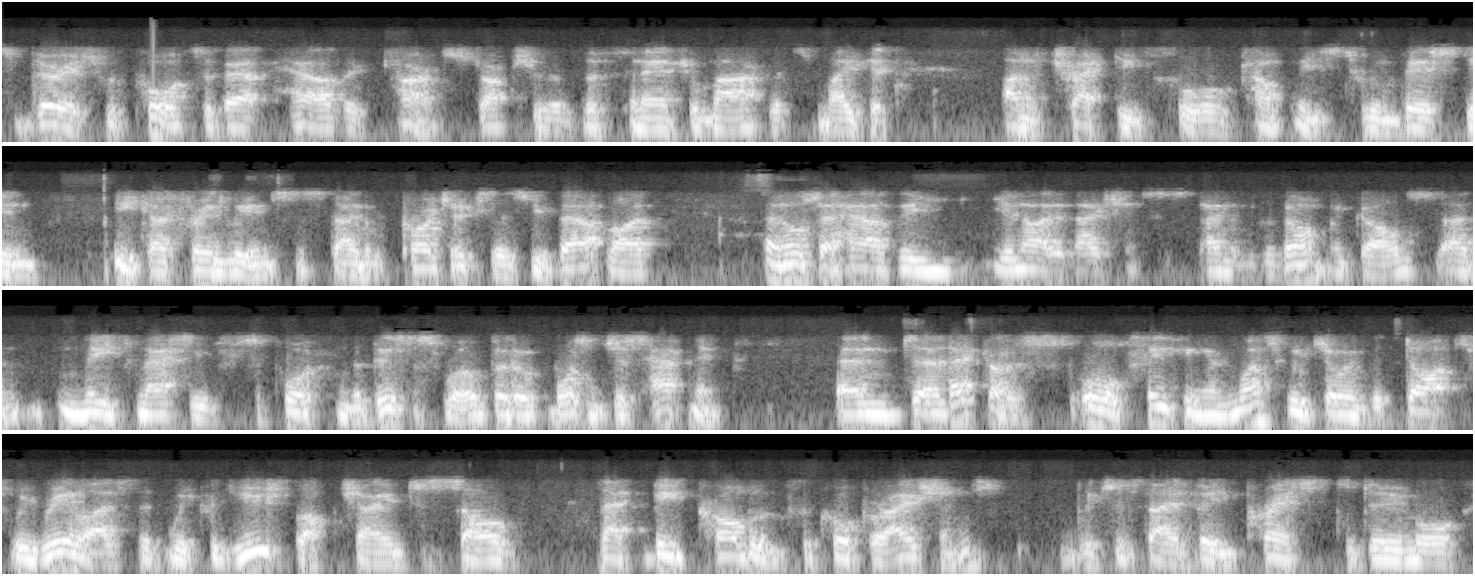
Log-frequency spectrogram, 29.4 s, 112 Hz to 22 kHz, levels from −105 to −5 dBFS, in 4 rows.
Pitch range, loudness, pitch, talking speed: 95-105 Hz, -13 LUFS, 95 Hz, 170 wpm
